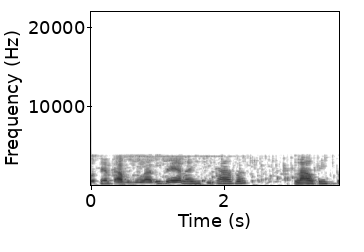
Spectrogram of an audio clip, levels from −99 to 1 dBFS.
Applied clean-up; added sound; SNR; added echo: classical method Wiener filter.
